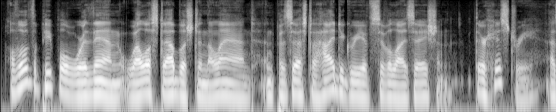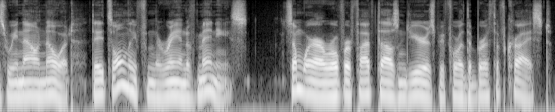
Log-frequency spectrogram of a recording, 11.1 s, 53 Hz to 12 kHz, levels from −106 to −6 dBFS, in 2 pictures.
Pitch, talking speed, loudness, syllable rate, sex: 120 Hz, 220 wpm, -18 LUFS, 6.5 syllables/s, male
